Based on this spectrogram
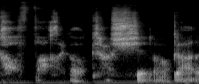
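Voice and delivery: breathless, voiceless hushed panic; panicked whisper. Retold or imitated. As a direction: whisper it in fear, under your breath. Panicking at seeing cops.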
